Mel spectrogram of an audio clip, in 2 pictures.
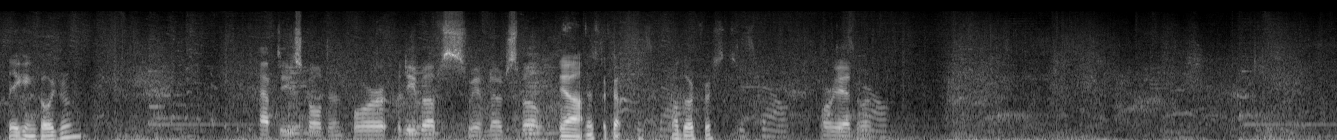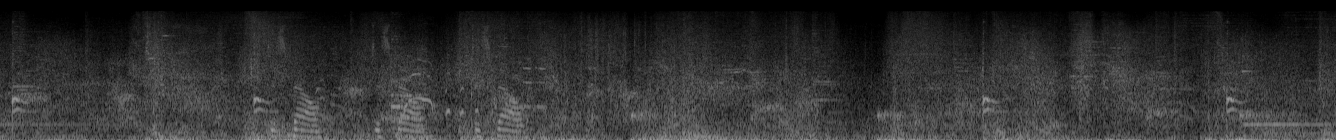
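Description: Fiery spells whoosh and burst in a busy battle.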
